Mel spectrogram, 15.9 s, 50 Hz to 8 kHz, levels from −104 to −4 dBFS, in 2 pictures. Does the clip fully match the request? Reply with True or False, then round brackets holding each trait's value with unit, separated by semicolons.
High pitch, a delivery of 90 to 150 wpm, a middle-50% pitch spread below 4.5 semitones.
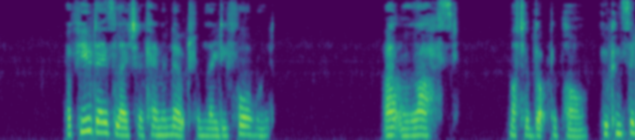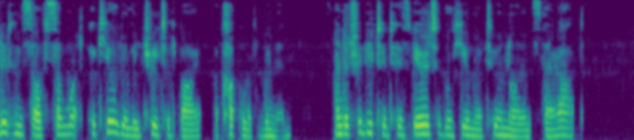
False (165 Hz; 145 wpm; 3.4 semitones)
